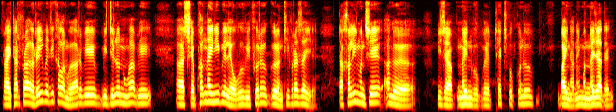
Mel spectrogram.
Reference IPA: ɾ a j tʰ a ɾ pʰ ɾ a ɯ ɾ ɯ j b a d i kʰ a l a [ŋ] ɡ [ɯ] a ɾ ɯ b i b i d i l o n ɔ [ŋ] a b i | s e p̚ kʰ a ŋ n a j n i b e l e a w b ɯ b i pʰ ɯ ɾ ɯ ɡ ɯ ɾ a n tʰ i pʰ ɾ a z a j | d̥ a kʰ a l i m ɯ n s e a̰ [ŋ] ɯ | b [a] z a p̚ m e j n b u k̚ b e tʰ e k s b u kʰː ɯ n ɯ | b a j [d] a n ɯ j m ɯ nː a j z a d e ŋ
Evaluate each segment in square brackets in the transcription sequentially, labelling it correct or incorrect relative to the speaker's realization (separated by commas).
incorrect, correct, correct, correct, incorrect, incorrect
